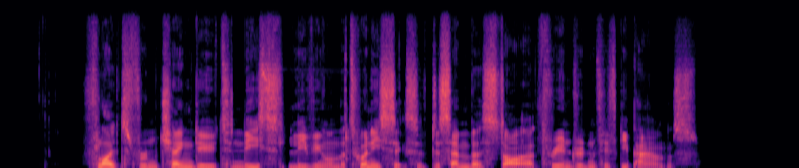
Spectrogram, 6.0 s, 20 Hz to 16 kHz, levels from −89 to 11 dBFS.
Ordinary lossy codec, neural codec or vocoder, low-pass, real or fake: none; none; 14.4 kHz; real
